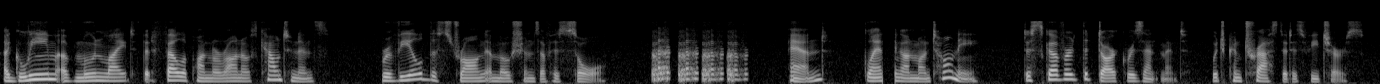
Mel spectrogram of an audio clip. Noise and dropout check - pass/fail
fail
